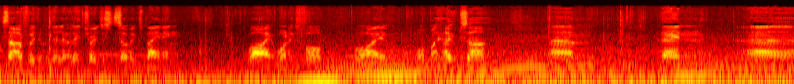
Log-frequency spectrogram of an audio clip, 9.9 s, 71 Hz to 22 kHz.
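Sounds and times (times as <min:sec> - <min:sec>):
car engine rumble heard from inside a moving car: 0:00.0 - 0:09.9
road drone inside a moving car: 0:00.0 - 0:09.9
speech: 0:00.1 - 0:02.3, 0:03.1 - 0:09.9.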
